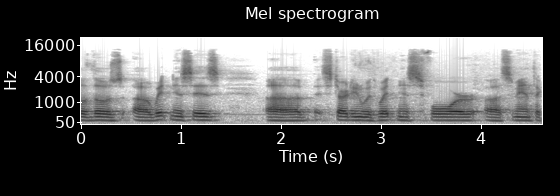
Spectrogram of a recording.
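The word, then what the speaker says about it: Steuding: david studing s t actually i believe he pronounces starting s-t-e-u-d-i-n-g i will be handling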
